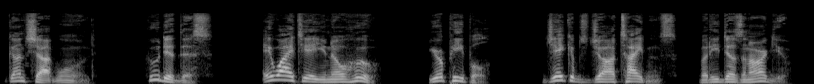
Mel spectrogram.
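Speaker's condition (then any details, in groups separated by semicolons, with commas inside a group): No condition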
